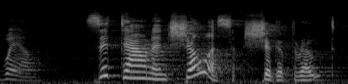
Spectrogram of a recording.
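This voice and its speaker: A chirpy, scatterbrained radio-comedy wife, acted by a woman, very high and bright. She swoops through her lines with earnest, daffy innocence, in an auditorium with long reverb. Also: sing-song, slow pace, full character voice. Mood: innocently daffy. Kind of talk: old-time radio comedy acting on stage. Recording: echoey auditorium stage recording.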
